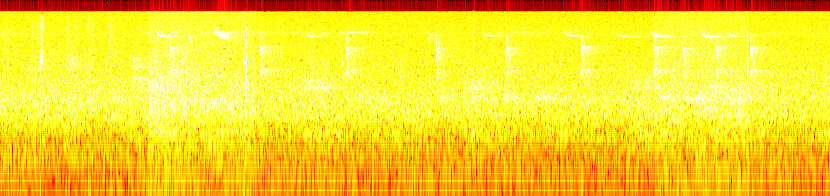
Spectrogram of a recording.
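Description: Small birds calling in woodland: many short, high chirps and whistles, a few every second, over a faint steady hiss.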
